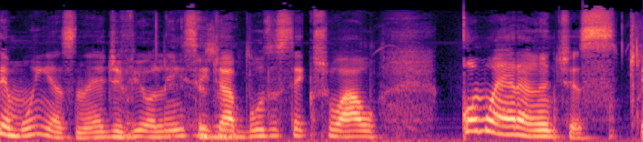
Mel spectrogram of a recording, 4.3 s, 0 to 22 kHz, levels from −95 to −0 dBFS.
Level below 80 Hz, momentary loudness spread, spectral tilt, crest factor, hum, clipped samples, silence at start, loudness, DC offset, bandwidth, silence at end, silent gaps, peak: -44 dBFS; 12 LU; -4.5 dB/octave; 14 dB; none; under 0.1%; 0 s; -15 LUFS; under 0.1%; 19 kHz; 0 s; none; 0 dBFS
